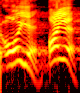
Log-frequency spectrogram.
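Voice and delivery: a hint of a high mock Miami accent. Comic quoting Miami locals with a hint of a mock Miami accent. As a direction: toss off oh yeah the Miami way. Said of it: "they say".

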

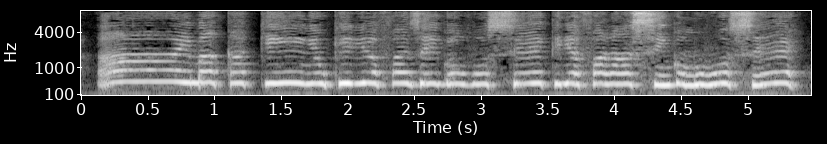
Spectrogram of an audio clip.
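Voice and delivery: high, wishful duckling voice; duckling longing to talk like the monkey; admiring little duckling. Acted. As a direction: plead sweetly like a tiny duck.

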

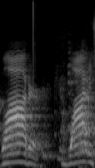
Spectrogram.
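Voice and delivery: "water" loud, with a d and hard final r; exaggerated American imitation of "water"; overdone American water. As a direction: overdo an American "wah-derr". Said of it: "she'll overdo it".

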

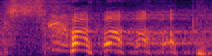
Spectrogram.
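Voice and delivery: put-on curt scolding parent telling kids off; stern parent. Preacher voicing a parent scolding his kids, curt and stern. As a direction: snap it like a fed-up dad. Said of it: "the same way I speak to my kids".

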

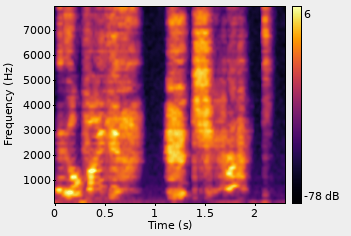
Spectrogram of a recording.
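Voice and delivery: very high startled shriek at chat; shocked shriek. Real, not acted. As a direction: shriek it out, genuinely stunned. Shocked by chat's donation.

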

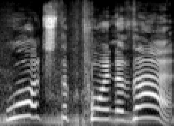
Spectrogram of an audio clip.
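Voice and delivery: high, slow, drawn-out disbelief; incredulous. Real, not acted. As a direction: stretch it out high, utterly baffled. Incredulous at rider removing helmet.

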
